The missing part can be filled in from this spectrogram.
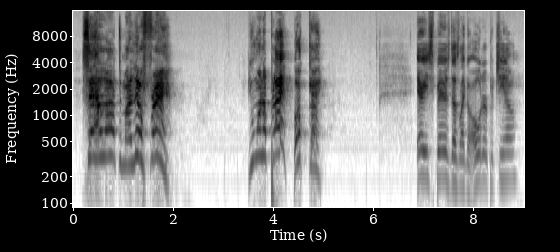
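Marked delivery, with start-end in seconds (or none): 0.2-4.5 loud, high-pitched, hard, forceful bellow. Showing how Godfrey does his impression on his podcast, do a young Al Pacino impression. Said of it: "Godfrey does the the young Al Pacino".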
